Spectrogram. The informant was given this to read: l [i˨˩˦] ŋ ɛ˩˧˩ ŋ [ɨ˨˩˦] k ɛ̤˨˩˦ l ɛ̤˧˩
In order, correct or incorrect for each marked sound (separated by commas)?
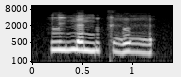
correct, correct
